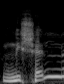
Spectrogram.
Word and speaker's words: Nichelle: Nei, jeg tror det er Nichelle, liksom, for det er jo Michelle bare med N istedenfor.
